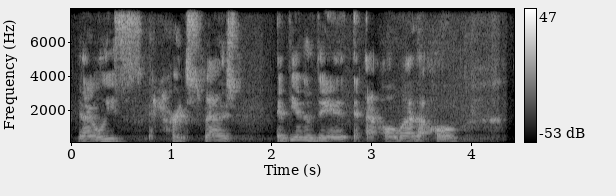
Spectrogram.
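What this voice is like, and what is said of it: Germanic-sounding accent in English. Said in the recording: “I think it sounds weird as fuck ... So I got to pick up on this Germanic accent. I never picked up the Spanish accent.”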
